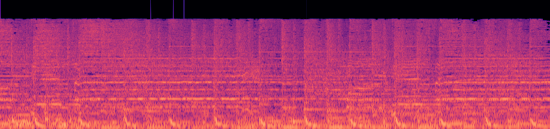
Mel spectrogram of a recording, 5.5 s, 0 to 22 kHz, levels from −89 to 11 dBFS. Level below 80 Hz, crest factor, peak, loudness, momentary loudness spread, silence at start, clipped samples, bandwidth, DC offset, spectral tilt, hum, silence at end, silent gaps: -20 dBFS; 12 dB; 0 dBFS; -11 LUFS; 2 LU; 0 s; under 0.1%; 13.5 kHz; under 0.1%; -3.5 dB/octave; none; 0 s; none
